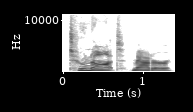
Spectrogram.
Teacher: The T in not kind of blends into the M.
